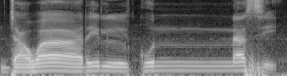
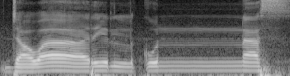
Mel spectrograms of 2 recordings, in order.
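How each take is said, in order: First: The last word ends with a short i vowel. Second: The last word ends on the s consonant. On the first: The reading continues without stopping. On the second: The reader stops at this word.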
